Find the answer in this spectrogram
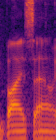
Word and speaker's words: Baizhao: Or have I been saying it wrong this whole time? No, it's actually Baizhao, yeah.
